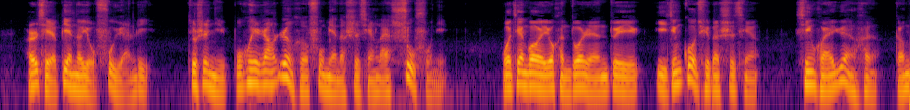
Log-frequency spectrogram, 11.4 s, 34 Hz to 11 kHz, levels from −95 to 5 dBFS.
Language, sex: Chinese, male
